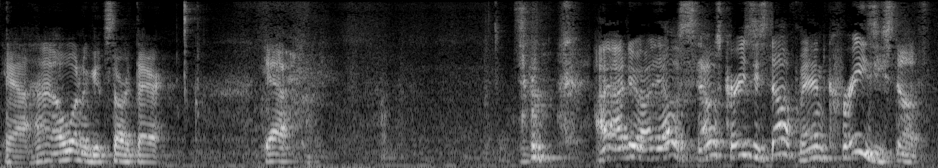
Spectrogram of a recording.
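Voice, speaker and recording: A tired male sports podcast host with a fairly high, fairly bright voice and big pitch swings gives a rambling, halting sign-off packed with ums and other fillers. The low-quality recording has a faint background hiss.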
